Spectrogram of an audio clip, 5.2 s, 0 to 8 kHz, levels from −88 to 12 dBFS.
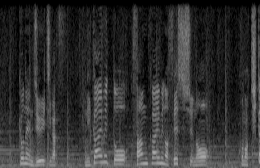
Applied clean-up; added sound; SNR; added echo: none; Run; 19 dB; none.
